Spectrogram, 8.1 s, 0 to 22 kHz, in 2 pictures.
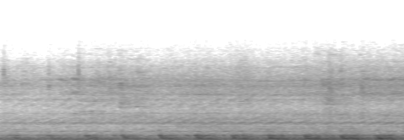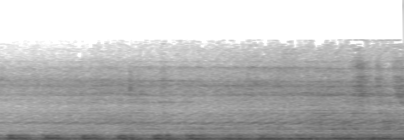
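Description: Thameslink Class 700 electric train running into the platform, with a rhythmic clatter of wheels over the track that grows louder and quicker as it draws alongside.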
